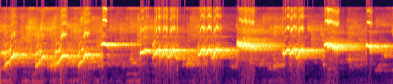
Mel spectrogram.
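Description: A Yellow-vented Bulbul sings loud, bubbly phrases of quick rising slurs, then clear drawn-out whistles held at a steady pitch. No other sounds stand out.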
